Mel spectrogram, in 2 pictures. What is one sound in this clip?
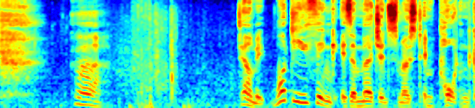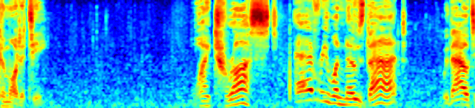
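Another young man answers with animation, in a lively tone.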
